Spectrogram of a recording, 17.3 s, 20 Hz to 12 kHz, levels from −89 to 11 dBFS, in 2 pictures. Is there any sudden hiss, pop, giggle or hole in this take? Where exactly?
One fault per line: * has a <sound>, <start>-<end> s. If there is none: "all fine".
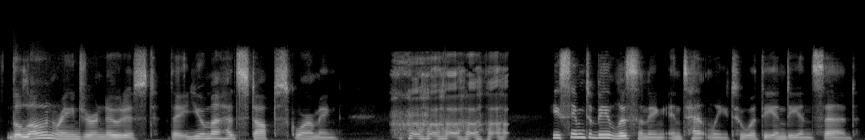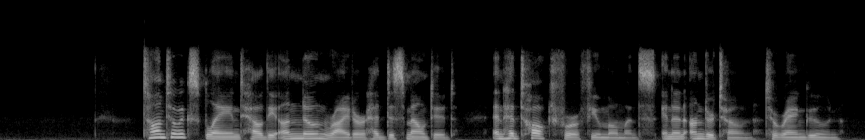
* has a laugh, 3.9-5.1 s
